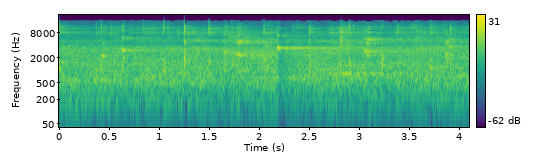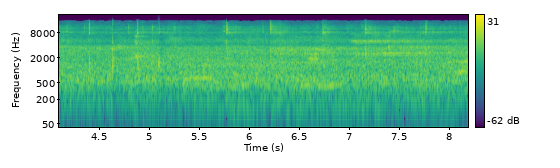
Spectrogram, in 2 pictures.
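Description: Celluloid-type table tennis balls clicking off bats and tables in a rally, short sharp ticks at irregular spacing, some with a brief ringing ping, and more ball clicks from neighbouring tables. Under them runs a steady babble of voices in a large echoing sports hall.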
